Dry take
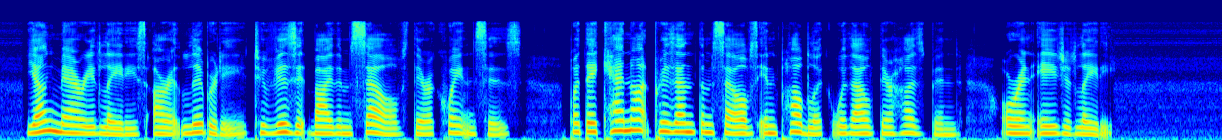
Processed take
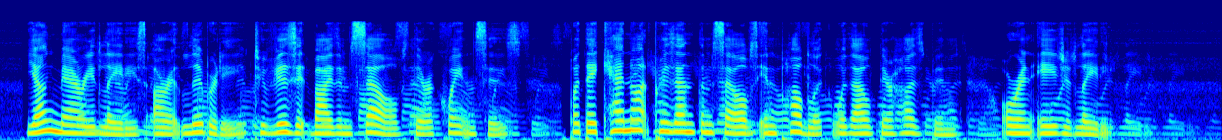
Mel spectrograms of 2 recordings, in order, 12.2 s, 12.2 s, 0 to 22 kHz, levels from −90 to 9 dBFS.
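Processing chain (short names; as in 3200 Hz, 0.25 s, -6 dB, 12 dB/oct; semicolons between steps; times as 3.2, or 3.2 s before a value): 2.7–3.45 bell 2600 Hz +6 dB 1 oct; feedback echo 0.432 s, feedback 37%, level -19 dB; gain -6 dB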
